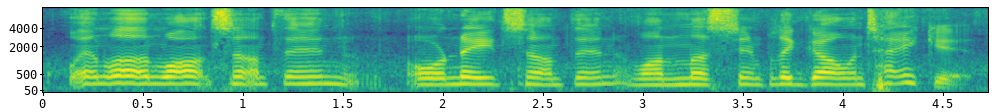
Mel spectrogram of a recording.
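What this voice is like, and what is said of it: Poor Bill Clinton impression, Arkansas drawl. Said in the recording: “inimitable Arkansas drawl ... That was pretty bad ... a pretty terrible Bill Clinton impression”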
